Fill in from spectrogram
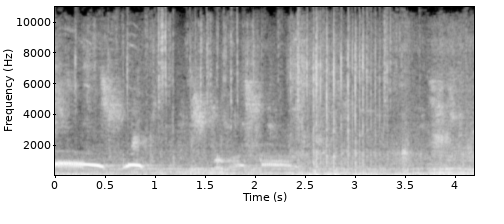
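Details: Spotted dove cooing to excite a lure bird. A long falling hoot is followed by a short clipped note near the start, then only faint, muffled coos trail off against hiss.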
